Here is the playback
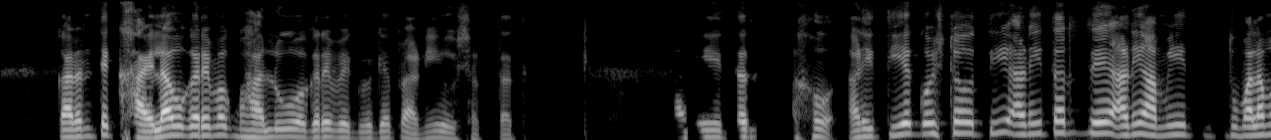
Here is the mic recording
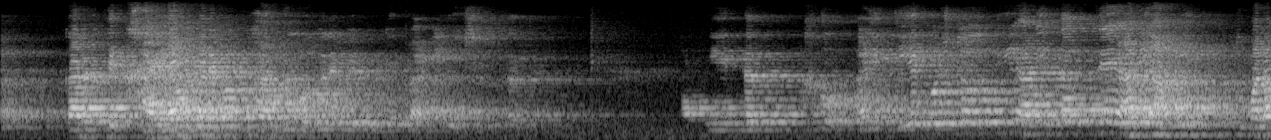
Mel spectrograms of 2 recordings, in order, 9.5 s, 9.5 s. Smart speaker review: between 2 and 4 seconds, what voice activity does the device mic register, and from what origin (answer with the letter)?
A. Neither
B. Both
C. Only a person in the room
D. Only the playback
D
